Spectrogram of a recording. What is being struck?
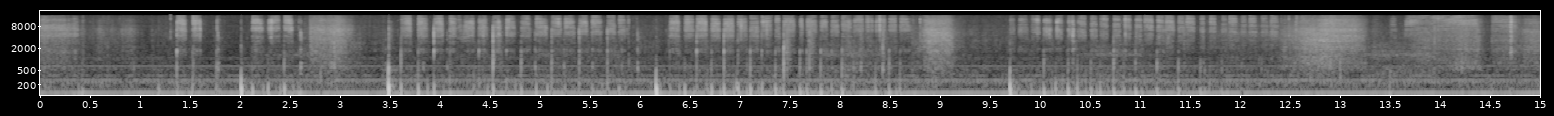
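Felt-tip marker drawn on a small handheld whiteboard.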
